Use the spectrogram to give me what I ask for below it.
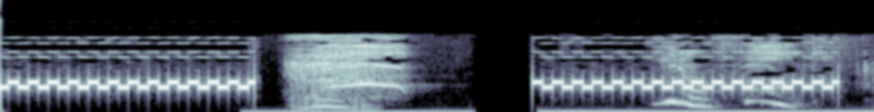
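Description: A telephone rings unanswered, its line set to go to an answering machine. Two steady, bright electronic warbling bursts are separated by a short stretch of other sound and a brief silence.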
